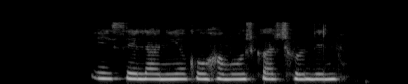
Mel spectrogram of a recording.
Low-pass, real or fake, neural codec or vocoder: 7.2 kHz; fake; codec, 16 kHz, 8 kbps, FunCodec, trained on Chinese and English, 25 frames a second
